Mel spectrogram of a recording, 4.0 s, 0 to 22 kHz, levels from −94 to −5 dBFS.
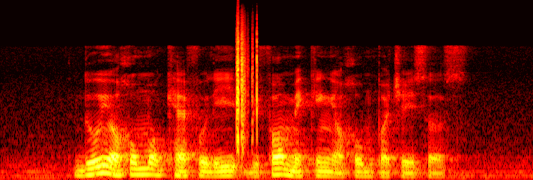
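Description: Contact resistance in a worn cable or connector likely flickered, giving cable scratch noise from 1.77 to 1.93 s: rustling bursts roughly as loud as speech.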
